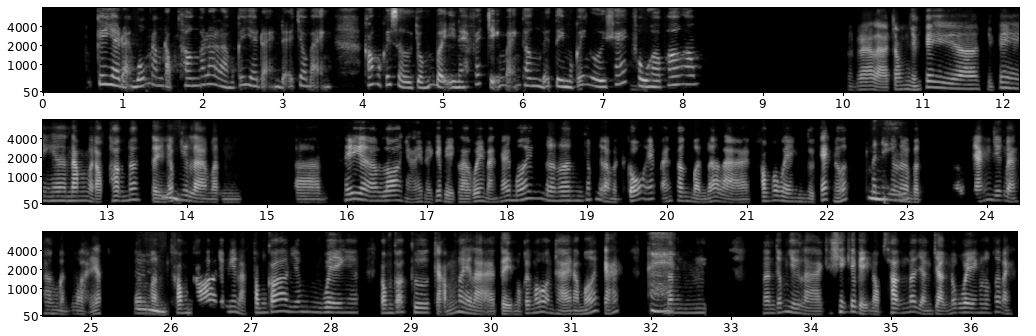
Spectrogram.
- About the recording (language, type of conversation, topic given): Vietnamese, advice, Bạn đang cố thích nghi với cuộc sống độc thân như thế nào sau khi kết thúc một mối quan hệ lâu dài?
- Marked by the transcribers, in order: other background noise; tapping; laughing while speaking: "cái"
